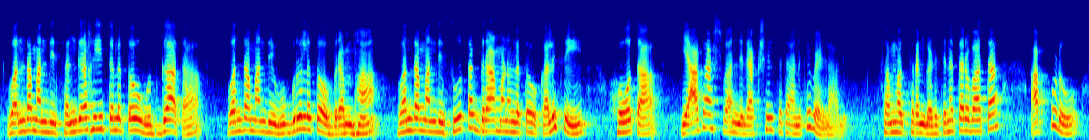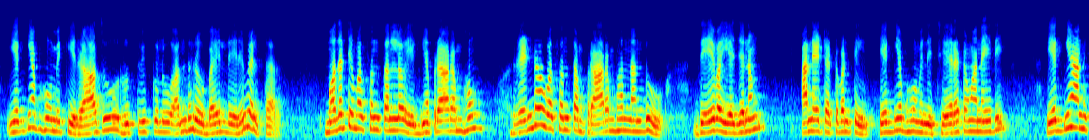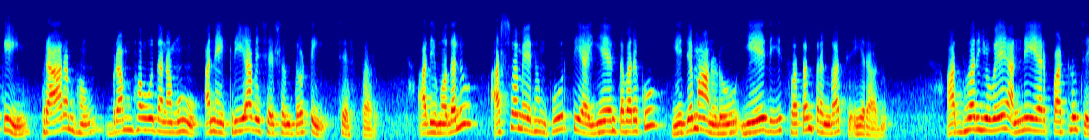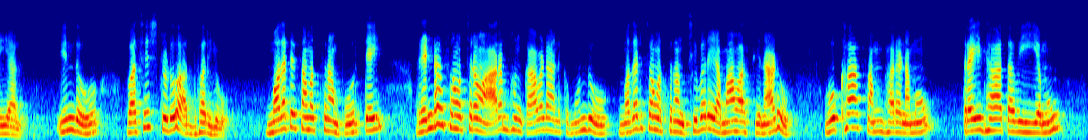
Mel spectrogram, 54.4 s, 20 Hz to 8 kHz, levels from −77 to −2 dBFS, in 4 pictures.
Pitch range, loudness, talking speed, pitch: 195-250 Hz, -15 LUFS, 90 wpm, 225 Hz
